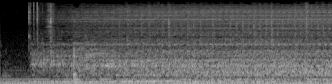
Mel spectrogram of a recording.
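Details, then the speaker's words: AMC Javelin heater box, blower fan bench-powered from battery charger: steady buzzing whir with uneven rattle, possibly debris inside, sounds better after blowing some out. Noisy heater blower fan. "sounds like there might be some crap stuck in there actually sounds better it blew some stuff out"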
